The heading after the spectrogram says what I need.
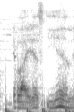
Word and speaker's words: listen: And yeah, it's not pronounced per se, but listen is listen, period. Lisen is how it's pronounced.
